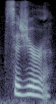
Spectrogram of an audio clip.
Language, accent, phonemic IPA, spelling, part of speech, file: English, US, /səˈʒʊɹə/, caesura, noun, En-us-caesura.ogg
- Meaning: 1. A pause or interruption in a poem, music, building, or other work of art 2. Using two words to divide a metrical foot 3. The caesura mark ‖ or ||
